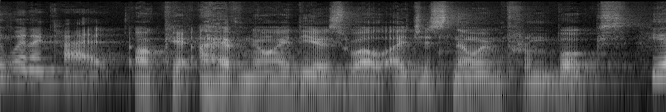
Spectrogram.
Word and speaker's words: Winnicott: Yeah, I say Winnicott.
